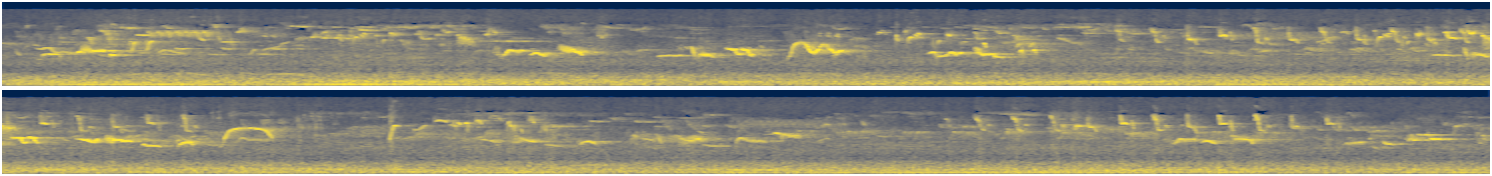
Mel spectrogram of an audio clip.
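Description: Small birds chirping and singing, many short repeated calls and trills overlapping throughout, over a faint steady low hum.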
